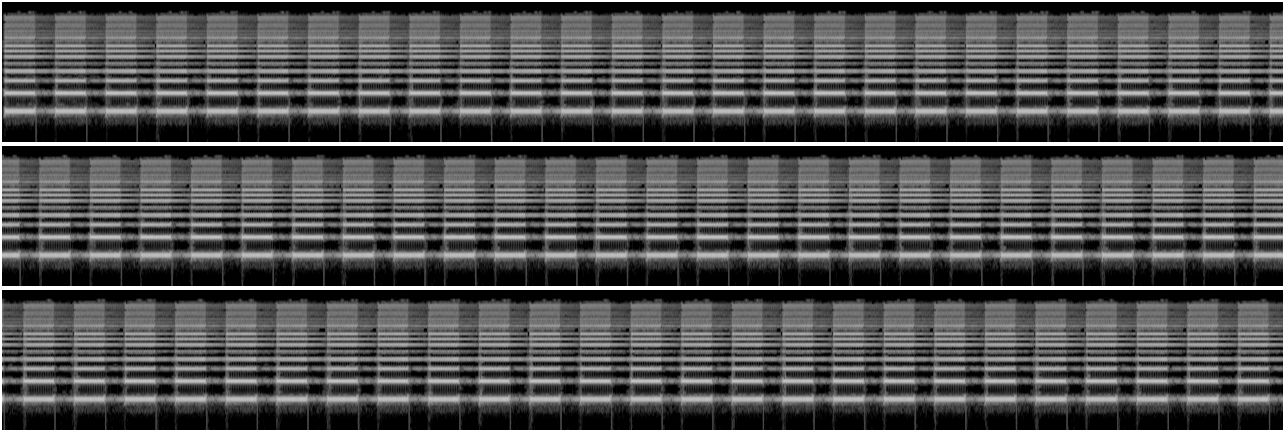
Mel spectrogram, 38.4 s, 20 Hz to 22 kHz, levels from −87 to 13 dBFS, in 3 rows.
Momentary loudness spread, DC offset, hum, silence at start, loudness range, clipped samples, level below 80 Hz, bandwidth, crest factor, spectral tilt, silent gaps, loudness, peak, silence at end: 2 LU; under 0.1%; none; 0 s; 0 LU; under 0.1%; -82 dBFS; 17.5 kHz; 12 dB; 8.5 dB/octave; none; -10 LUFS; 0 dBFS; 0 s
